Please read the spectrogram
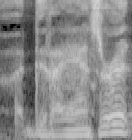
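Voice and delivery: acted, meek, timid voice. Retelling meeting a man who once emailed him, the speaker is retelling a meek reply. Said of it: "with a real meek voice".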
